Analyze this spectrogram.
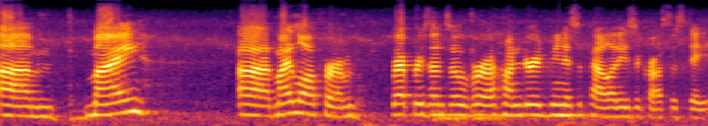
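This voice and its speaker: A woman's voice at medium pitch with fairly even intonation. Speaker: attorney. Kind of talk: public meeting explanation. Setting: township committee meeting with audience. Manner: loud.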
